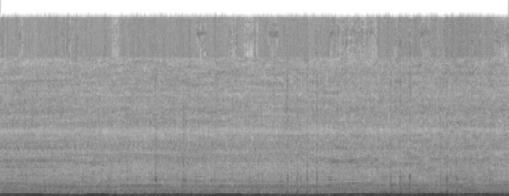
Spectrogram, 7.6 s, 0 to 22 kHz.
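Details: MerCruiser 260 5.7L V8 marine engine at idle. Even idle with a low steady knock under the exhaust note; heard only at idle and gone as rpm rises. Source still being diagnosed.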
